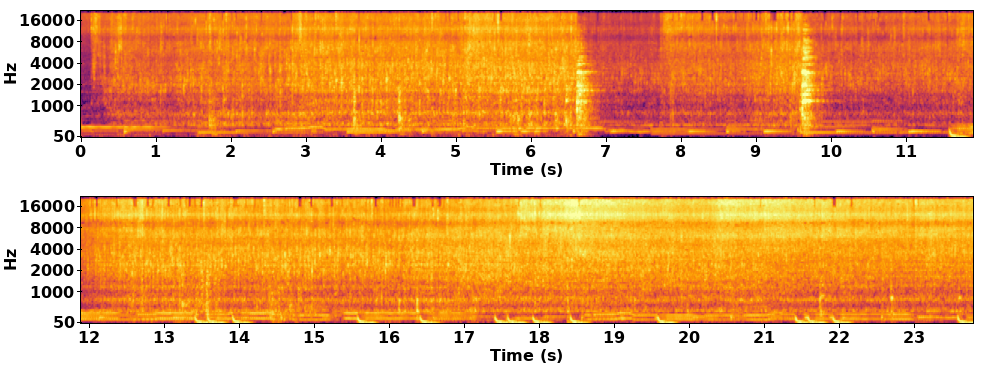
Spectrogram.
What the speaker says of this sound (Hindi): गोश्त का जब तक कलर चेंज ना हो जाए आपने ऑयल में इसको भूनना है इसी तरह से।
